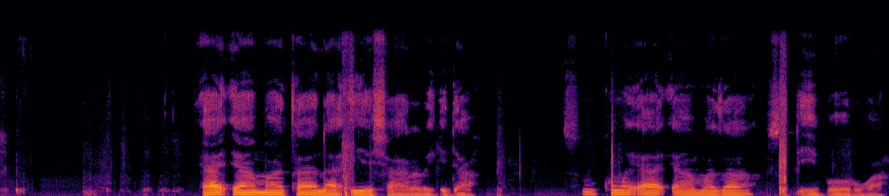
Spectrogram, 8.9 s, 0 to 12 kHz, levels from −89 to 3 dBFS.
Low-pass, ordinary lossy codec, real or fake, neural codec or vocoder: 9.9 kHz; none; real; none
